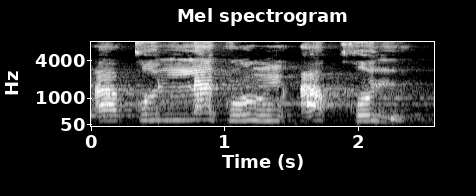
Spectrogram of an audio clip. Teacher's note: قاف کو لام میں ملائیں گے کیونکہ دوسری والے لام پر تشدید ہے اور یہاں لام کا لام میں ادغام ہو جائے گا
